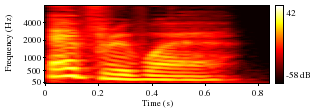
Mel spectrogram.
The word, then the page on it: everywhere: British English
